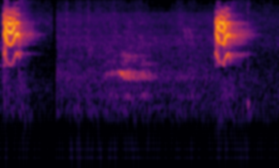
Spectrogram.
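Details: Female double-collared seedeater used to get males singing: two harsh, twisting chirps nearly three seconds apart, with a faint lower warbling sound in between.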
